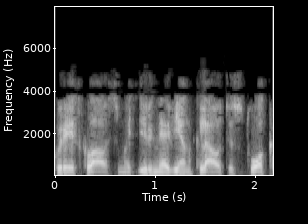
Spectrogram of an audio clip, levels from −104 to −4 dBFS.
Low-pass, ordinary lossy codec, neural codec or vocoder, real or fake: 7.2 kHz; MP3, 24 kbps; none; real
